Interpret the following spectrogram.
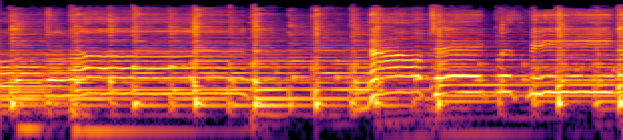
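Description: Bluegrass band playing live: acoustic guitar with other picked strings, under a lead line that slides between notes.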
